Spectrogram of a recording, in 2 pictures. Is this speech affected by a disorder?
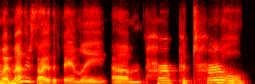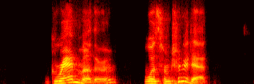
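No.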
